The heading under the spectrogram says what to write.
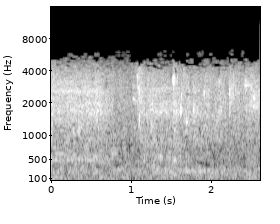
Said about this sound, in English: Here's the jug, Mr. Hawtrey, and I brought you a cup, too. Pour me some. I want to get good and drunk.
